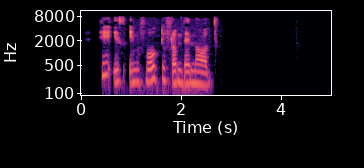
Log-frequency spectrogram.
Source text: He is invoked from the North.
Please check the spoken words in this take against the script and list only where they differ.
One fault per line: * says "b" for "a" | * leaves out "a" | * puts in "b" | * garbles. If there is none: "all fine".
all fine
